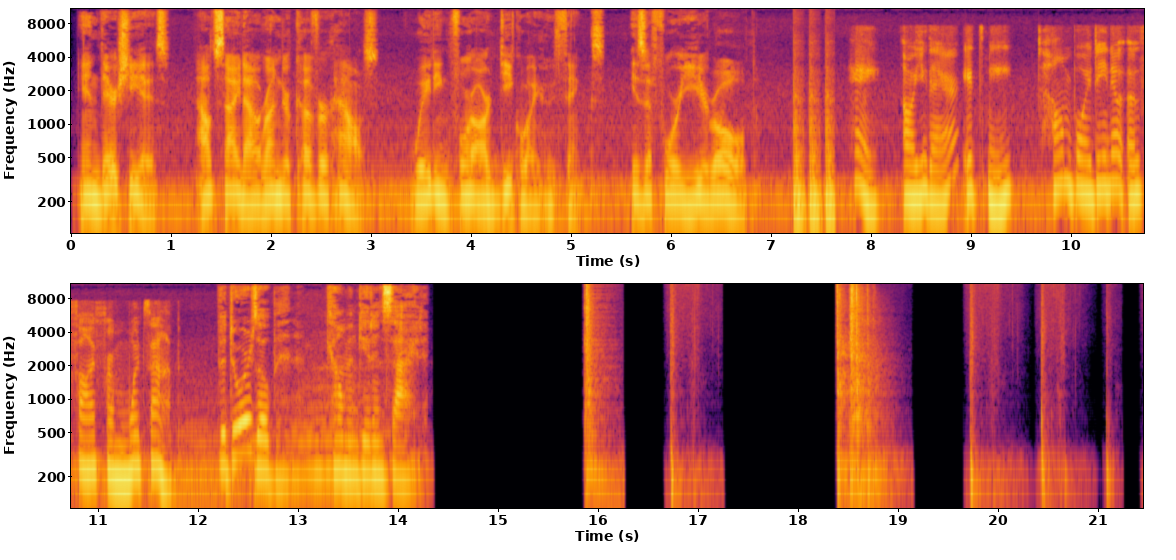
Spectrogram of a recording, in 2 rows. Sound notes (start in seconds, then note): 7.2 knocking; 16.7 footsteps; 19.7 footsteps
